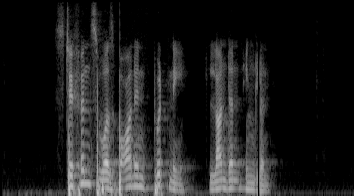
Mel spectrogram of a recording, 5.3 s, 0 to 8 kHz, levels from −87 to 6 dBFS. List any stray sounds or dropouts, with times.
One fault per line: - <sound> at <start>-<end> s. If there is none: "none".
- dropout at 3.9-3.9 s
